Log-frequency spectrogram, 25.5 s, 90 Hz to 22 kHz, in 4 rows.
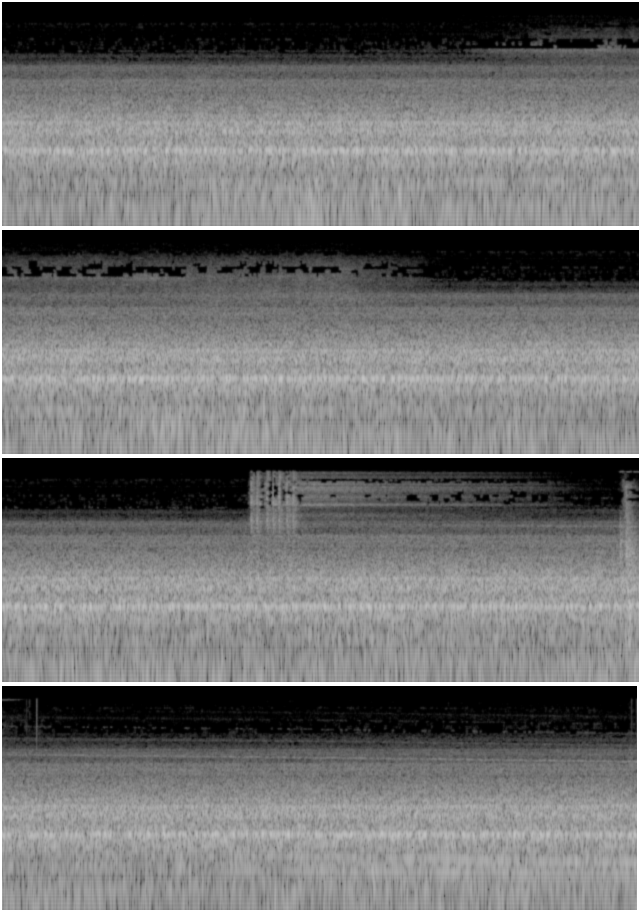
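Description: A train in the Train Simulator 2021 video game rumbles steadily into a station on platform 5, braking gently, with a constant hum and rolling noise, a couple of brief high squeals near the end; no talking.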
